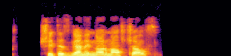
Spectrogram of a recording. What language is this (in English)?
Latvian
